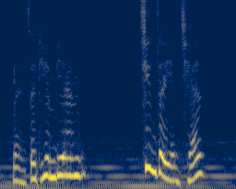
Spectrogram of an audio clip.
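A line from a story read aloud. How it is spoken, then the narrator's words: Teasing with a laugh. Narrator (Chinese): 李启明突然打趣一笑说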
